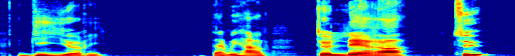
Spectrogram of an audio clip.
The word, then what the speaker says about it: Guilleri: m is silent and you have that yes sound with the Double L guilleri then we have tolera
